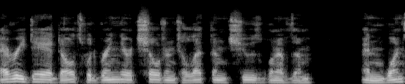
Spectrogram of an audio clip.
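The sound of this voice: Against a quiet background, an unforced reading voice keeps a fairly even intonation.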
